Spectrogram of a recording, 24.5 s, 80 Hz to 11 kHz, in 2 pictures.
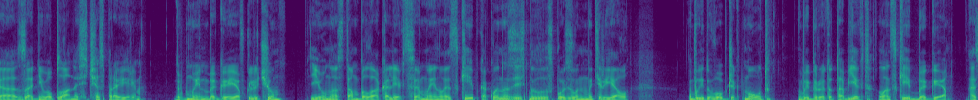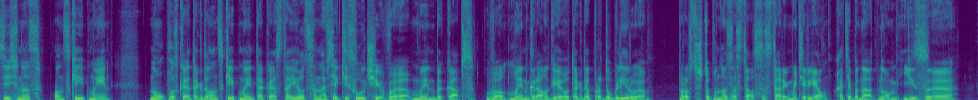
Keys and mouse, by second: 3.4 click, 4.4 click, 5.7 drag, 6.3 click, 8.4-9.2 drag, 9.9 click, 12.4 click, 17.7 click, 18.9 click, 20.5-20.9 drag, 22.1-24.4 drag.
